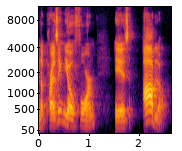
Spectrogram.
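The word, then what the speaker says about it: hablo: present yo form is ablo with the first syllable stress but the word ablo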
